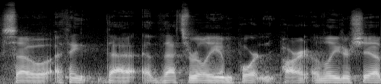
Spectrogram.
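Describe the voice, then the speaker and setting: Monotone, flat intonation in a Southern Appalachian accent, with noticeable background noise. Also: man. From US South, East Tennessee. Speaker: college chancellor. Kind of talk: interview. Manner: conversational, many fillers.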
